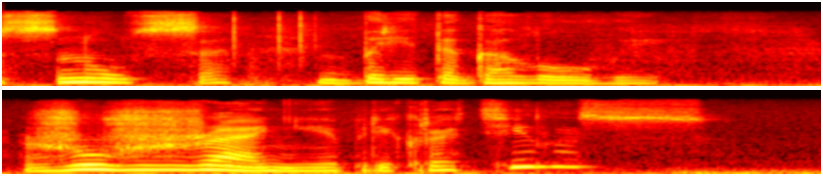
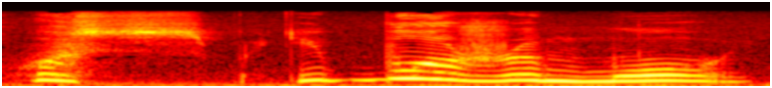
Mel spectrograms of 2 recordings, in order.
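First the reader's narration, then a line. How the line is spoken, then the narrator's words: Pleading. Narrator (Russian): взмолился бритоголовый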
